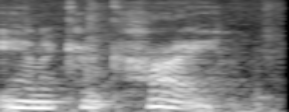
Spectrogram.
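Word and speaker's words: Anneke Kaai: But the first thing we need to do is get some inspiration from a woman named Annika Kai. Her name is spelled Annekekaai, and I'm just going to put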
